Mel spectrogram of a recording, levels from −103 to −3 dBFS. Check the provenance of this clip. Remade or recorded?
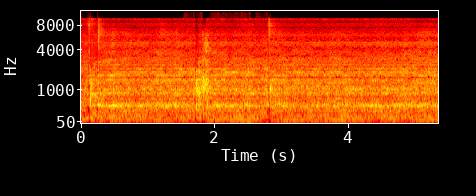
remade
